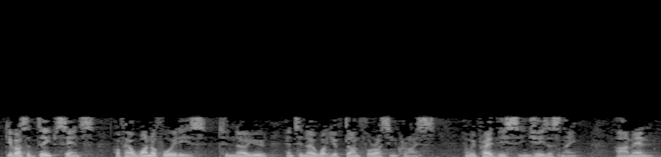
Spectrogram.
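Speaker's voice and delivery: soft, low prayer voice, settling the room. Acted. Pastor praying before the sermon, soft and reverent. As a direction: pray quietly and reverently to God.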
